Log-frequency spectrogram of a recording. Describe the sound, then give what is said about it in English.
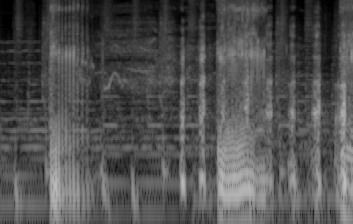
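Two buzzy, sputtering fart sounds, a short rattling one followed by a longer, louder blast, with a few quick pops and thumps scattered between them. “The fart sounds lame.”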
